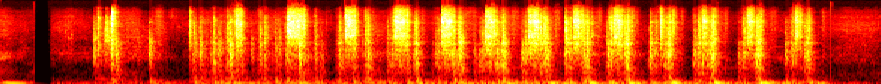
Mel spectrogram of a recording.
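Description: A ratchet wrench clicks in fast, steady bursts while tightening the bolts of a swivel seat on a Ford Transit Custom van, loud and close with brief pauses between strokes.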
